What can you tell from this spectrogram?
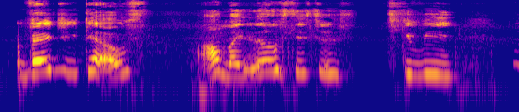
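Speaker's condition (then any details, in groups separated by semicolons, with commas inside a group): Cerebral palsy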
